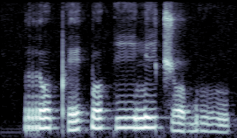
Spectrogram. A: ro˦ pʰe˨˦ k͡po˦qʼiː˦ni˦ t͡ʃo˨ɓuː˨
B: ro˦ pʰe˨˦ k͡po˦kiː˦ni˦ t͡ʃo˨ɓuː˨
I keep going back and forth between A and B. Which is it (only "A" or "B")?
B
